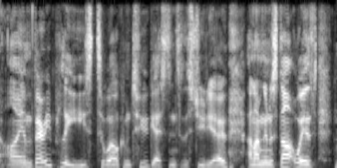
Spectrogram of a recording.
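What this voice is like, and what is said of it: English accent. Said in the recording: “you'll notice the English accent is back”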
